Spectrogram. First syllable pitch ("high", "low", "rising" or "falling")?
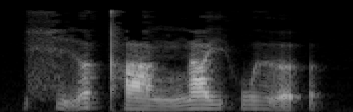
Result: rising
